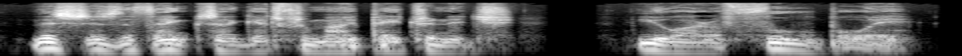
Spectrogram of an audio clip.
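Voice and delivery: words forced out past a clenched jaw. The knight answers the boy he must free from his service, through gritted teeth. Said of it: "Through gritted teeth, the knight utters".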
